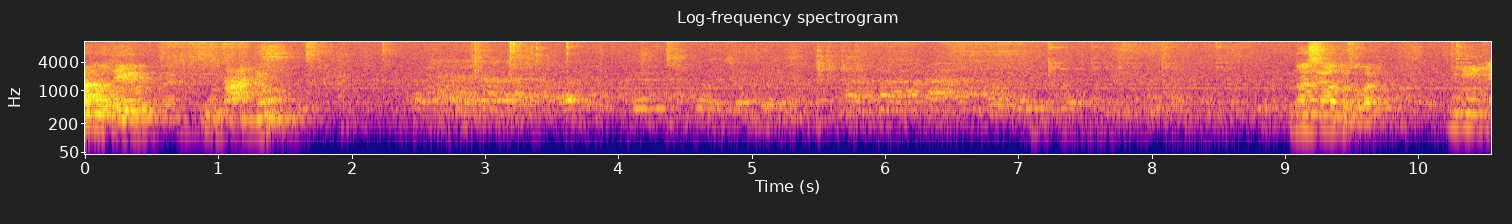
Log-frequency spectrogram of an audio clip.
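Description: A man speaks calmly, heard from across a room with some echo.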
